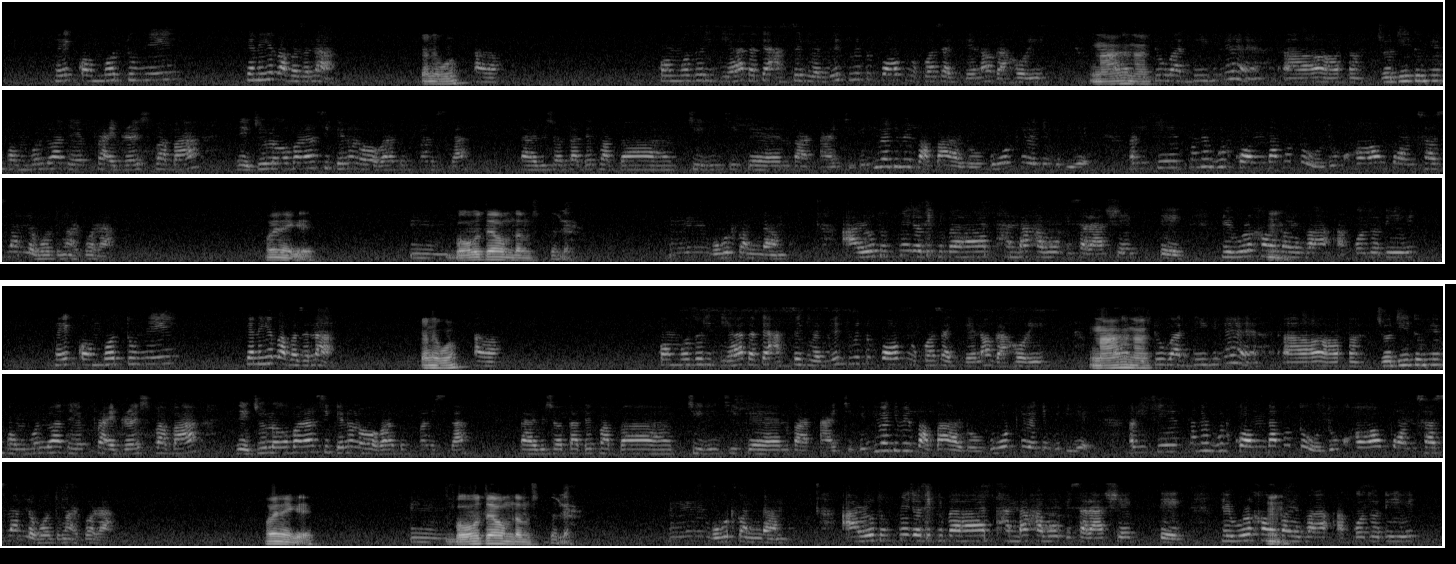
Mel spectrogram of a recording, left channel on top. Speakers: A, on the right; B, on the right.
A: সেই কম্ব তুমি কেনেকে পাবা জানা?
B: কেনেকুৱা?
A: আ কম্ব যদি দিয়া তাতে আছে কিবা কিবি। তুমিতো পৰ্ফ নোখোৱা চাগে ন গাহৰি?
B: নাই
A: অ
B: নাই
A: সেইটো বাদ দি কি অ যদি তুমি কম বলোৱা তে ফ্ৰাইড ৰাইচ পাবা, ভেজো ল'ব পাৰা চিকেনো ল'ব পাৰা তোমাৰ ইচ্ছা। তাৰ পিছত তাতে পাবা চিলি চিকেন বা ৰাই চিকেন কিবা কিবি পাবা আৰু বহুত কিবা কিবি দিয়ে। আৰু সেইখিনি মানে বহুত কম দামতো দুশ পঞ্চাশ মান ল'ব তোমাৰ পৰা।
B: হয় নেকি।
A: উম
B: বহুতে কম দাম চ তেতিয়া হ'লে।
A: উম বহুত কম দাম। আৰু তুমি যদি কিবা ঠাণ্ডা খাব বিচাৰা চেক তেক। সেইবোৰ খাব
B: উম
A: পাৰিবা আকৌ যদি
